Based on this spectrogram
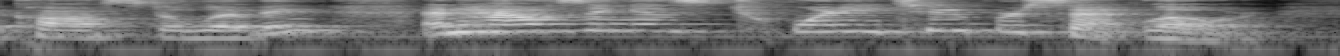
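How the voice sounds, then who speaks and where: A woman's pitch rises and falls very widely, with noticeable background noise and audible room echo around her. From South Florida. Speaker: real estate agent. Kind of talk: informational presentation to camera.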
